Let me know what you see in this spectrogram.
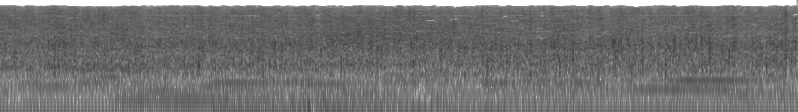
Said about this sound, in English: One more hand clap, Lakewood, they're still standing all over.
